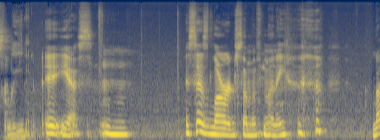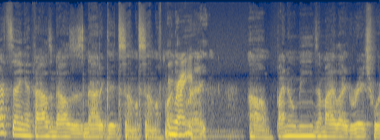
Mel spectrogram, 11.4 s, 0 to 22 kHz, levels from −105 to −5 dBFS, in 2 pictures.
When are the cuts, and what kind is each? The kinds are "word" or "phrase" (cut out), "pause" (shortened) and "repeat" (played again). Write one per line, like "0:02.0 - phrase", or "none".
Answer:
0:02.7 - pause
0:07.8 - repeat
